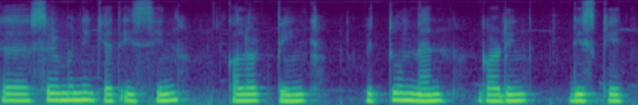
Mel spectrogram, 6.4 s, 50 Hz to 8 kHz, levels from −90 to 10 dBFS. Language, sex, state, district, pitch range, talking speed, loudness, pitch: English, female, Nagaland, Kohima, 175-190 Hz, 140 wpm, -14 LUFS, 180 Hz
